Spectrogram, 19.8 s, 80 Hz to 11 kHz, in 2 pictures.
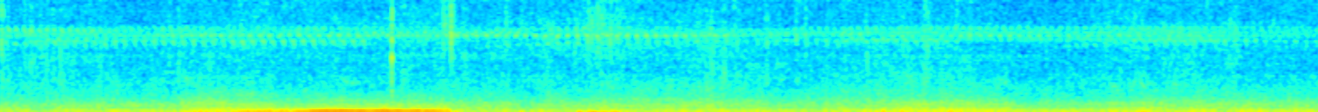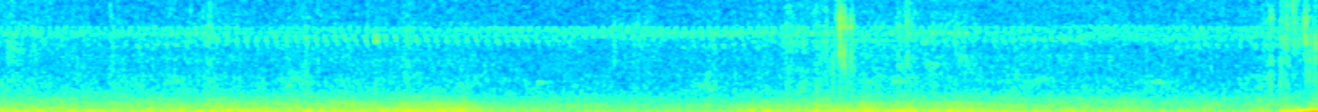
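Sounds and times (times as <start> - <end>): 
bee buzzing: 0.2 - 13.5, 15.4 - 18.6, 19.2 - 19.7.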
